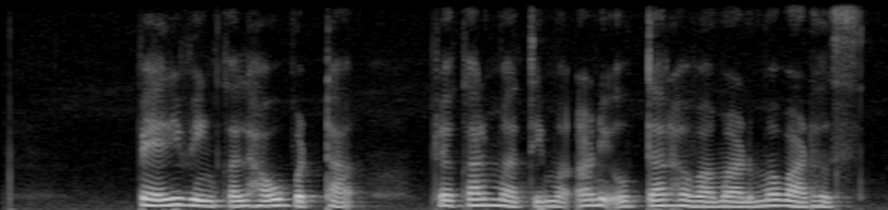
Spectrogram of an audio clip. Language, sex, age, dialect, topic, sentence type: Marathi, female, 25-30, Northern Konkan, agriculture, statement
